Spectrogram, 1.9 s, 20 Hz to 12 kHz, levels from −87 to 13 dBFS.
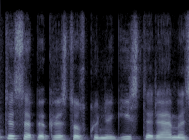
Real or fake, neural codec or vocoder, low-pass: fake; autoencoder, 48 kHz, 32 numbers a frame, DAC-VAE, trained on Japanese speech; 10.8 kHz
